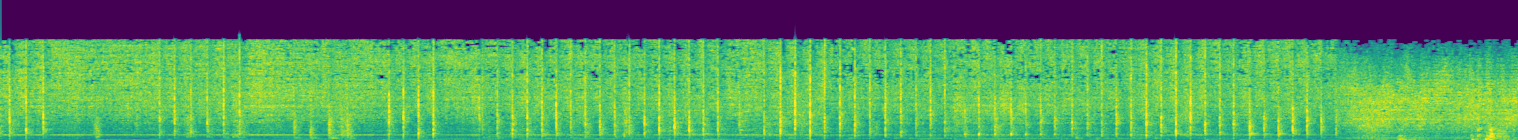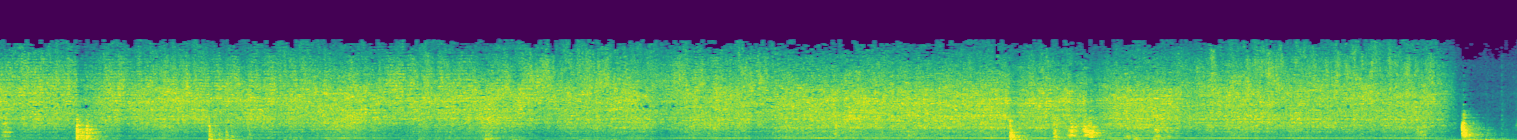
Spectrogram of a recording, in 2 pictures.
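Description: Freshly set hot steel buggy tire hissing and sizzling as it is cooled with water, the steam hiss steady. Rapid crackling runs through the first half, and a few knocks follow in the second half.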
